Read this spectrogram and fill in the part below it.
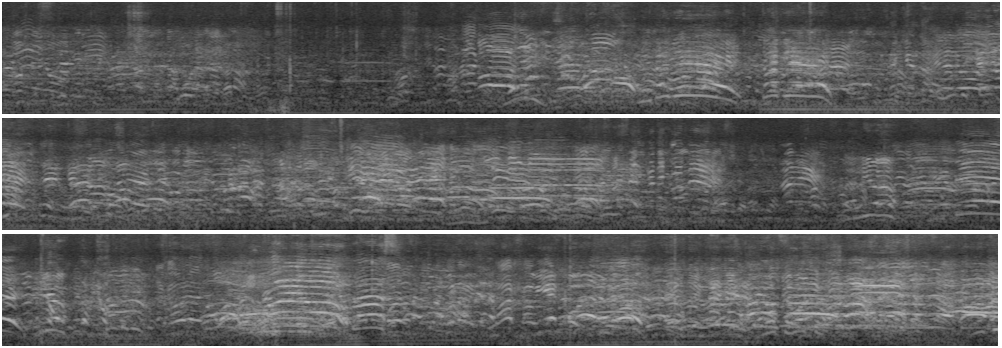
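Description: Young men shout to each other across an outdoor sports field.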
